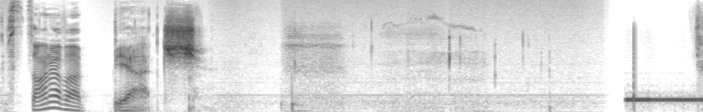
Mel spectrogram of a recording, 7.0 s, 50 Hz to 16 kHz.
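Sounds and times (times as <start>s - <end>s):
speech: 0.3s - 2.0s
crackly hissing phone line: 1.6s - 6.1s
loud steady telephone dial tone on unanswered call: 6.2s - 7.0s.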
